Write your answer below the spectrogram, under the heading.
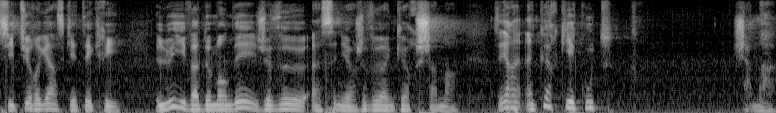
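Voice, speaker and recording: Lively intonation from a man at medium pitch, with big swings in loudness and long, frequent pauses. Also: moderate pace. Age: 60s. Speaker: pastor. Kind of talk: sermon. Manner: animated; hesitant with repetitions.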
